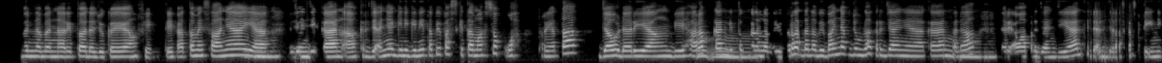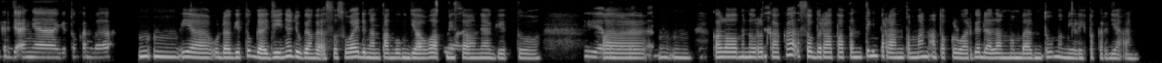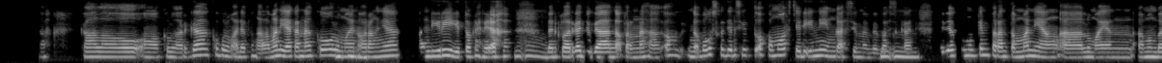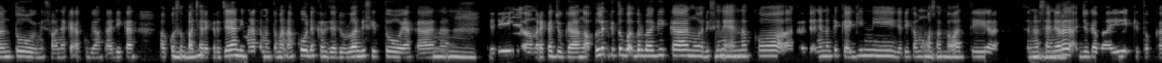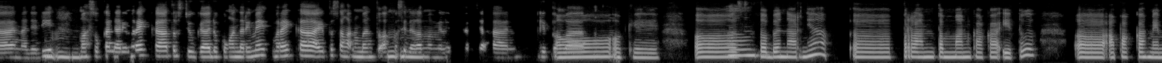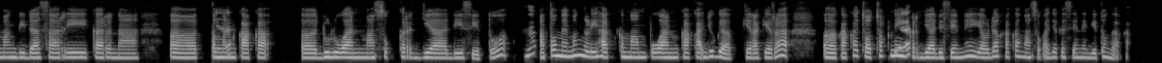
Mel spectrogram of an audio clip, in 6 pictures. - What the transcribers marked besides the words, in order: tapping; laughing while speaking: "kan ya"
- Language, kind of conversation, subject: Indonesian, unstructured, Bagaimana cara kamu memilih pekerjaan yang paling cocok untukmu?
